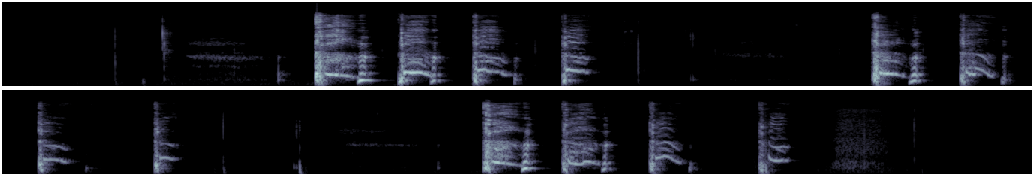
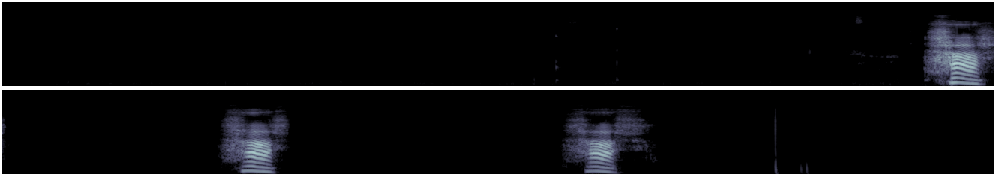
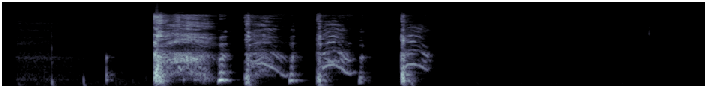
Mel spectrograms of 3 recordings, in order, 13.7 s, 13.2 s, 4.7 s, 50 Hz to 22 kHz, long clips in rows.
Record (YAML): three_cough_length: 13.7 s
three_cough_amplitude: 31663
three_cough_signal_mean_std_ratio: 0.32
exhalation_length: 13.2 s
exhalation_amplitude: 30828
exhalation_signal_mean_std_ratio: 0.17
cough_length: 4.7 s
cough_amplitude: 32767
cough_signal_mean_std_ratio: 0.31
survey_phase: beta (2021-08-13 to 2022-03-07)
age: 45-64
gender: Female
wearing_mask: 'No'
symptom_none: true
symptom_onset: 12 days
smoker_status: Never smoked
respiratory_condition_asthma: false
respiratory_condition_other: false
recruitment_source: REACT
submission_delay: 2 days
covid_test_result: Negative
covid_test_method: RT-qPCR
influenza_a_test_result: Negative
influenza_b_test_result: Negative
